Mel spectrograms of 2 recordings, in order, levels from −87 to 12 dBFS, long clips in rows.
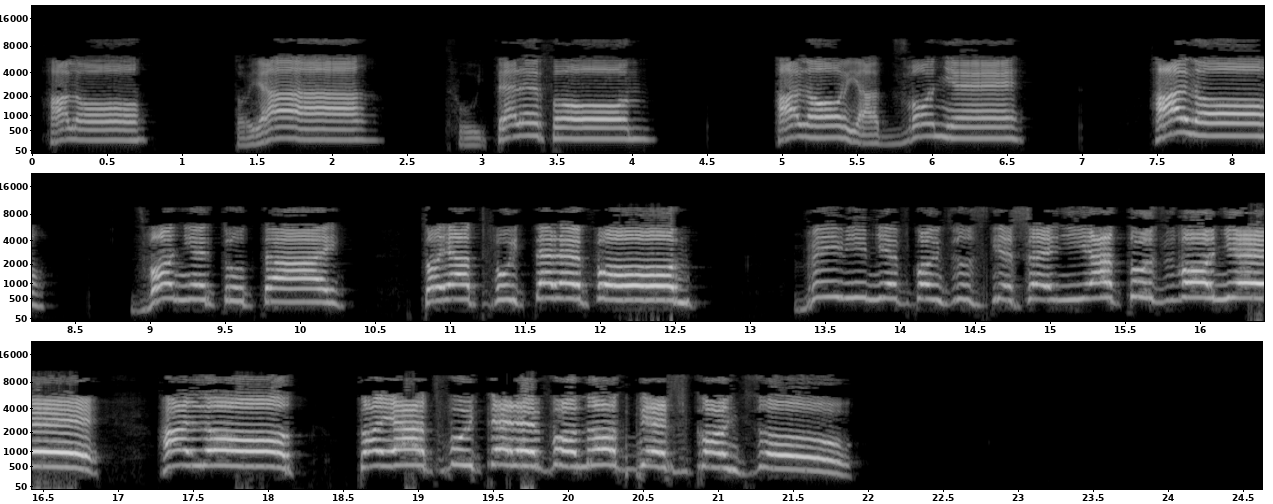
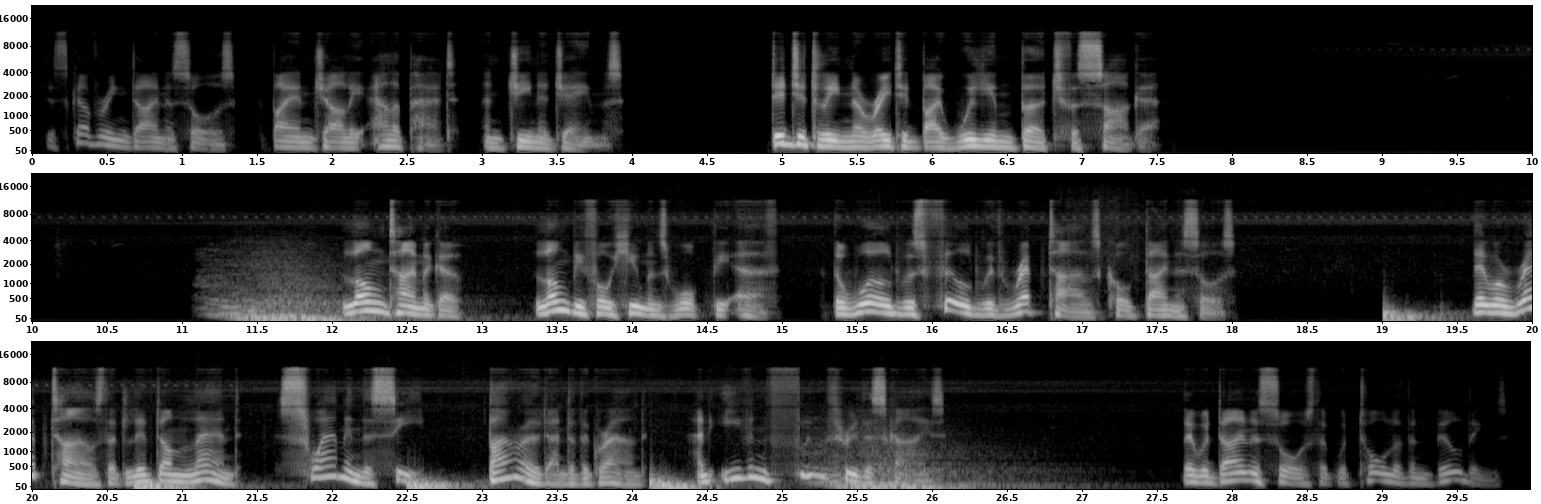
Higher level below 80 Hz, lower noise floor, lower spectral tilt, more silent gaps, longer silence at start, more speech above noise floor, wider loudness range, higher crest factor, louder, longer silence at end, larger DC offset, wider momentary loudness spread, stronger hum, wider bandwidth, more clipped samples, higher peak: second, -72 dBFS vs -36 dBFS; about the same, under -90 dBFS vs -89 dBFS; second, 0.5 dB/octave vs -5.5 dB/octave; neither; about the same, 0.1 s vs 0.2 s; first, over 75 dB vs 69 dB; about the same, 11 LU vs 11 LU; about the same, 16 dB vs 20 dB; first, -14 LUFS vs -21 LUFS; first, 2.75 s vs 0.4 s; neither; second, 17 LU vs 21 LU; neither; second, 10 kHz vs 12 kHz; neither; about the same, 0 dBFS vs -2 dBFS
